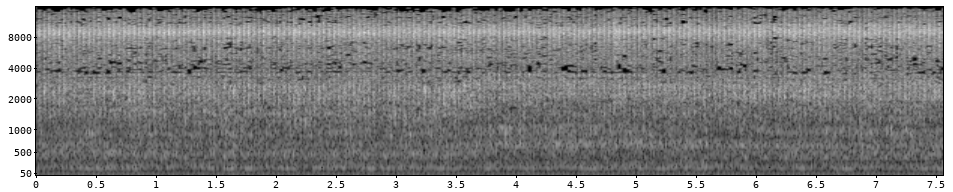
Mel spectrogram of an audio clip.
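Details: 2009 Mitsubishi L300 pickup with power steering, diesel: steady, even clatter at a settled idle, no misses or stray knocks; engine running normally.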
